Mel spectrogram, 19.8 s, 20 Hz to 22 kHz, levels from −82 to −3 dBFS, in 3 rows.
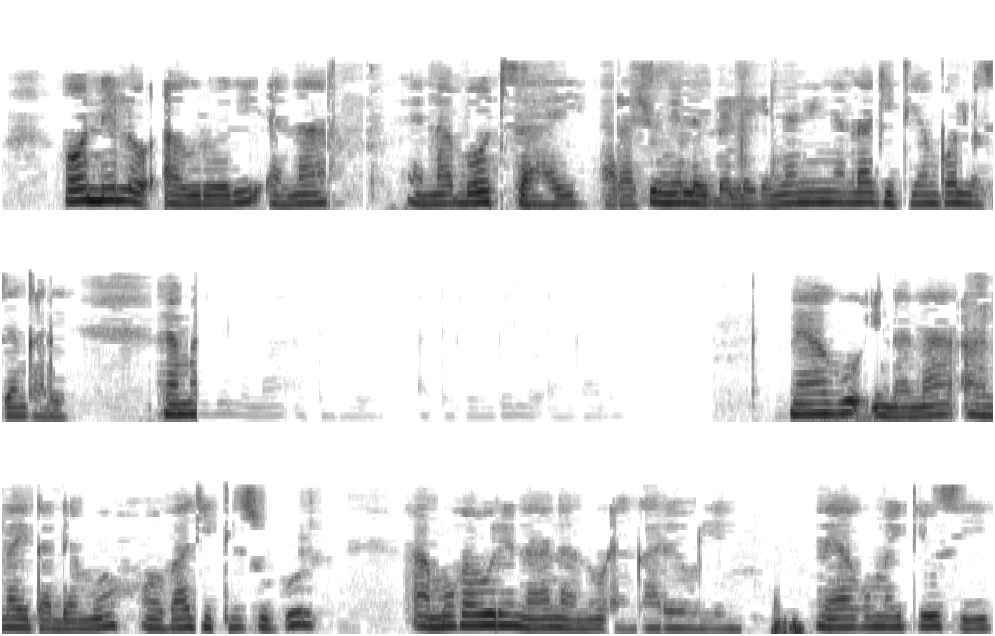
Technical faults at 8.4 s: low-bitrate audio saved at a high bitrate; one channel inverted

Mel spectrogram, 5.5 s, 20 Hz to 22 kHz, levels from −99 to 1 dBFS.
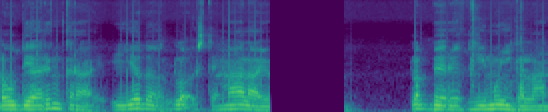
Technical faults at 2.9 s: periodic USB or driver dropouts; playback stall

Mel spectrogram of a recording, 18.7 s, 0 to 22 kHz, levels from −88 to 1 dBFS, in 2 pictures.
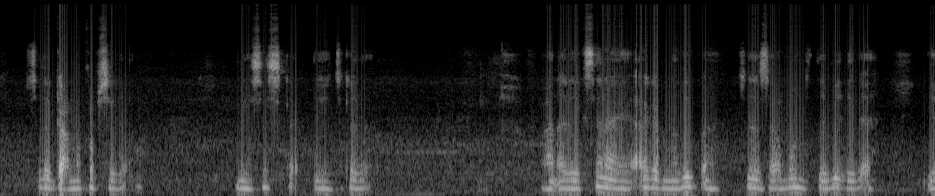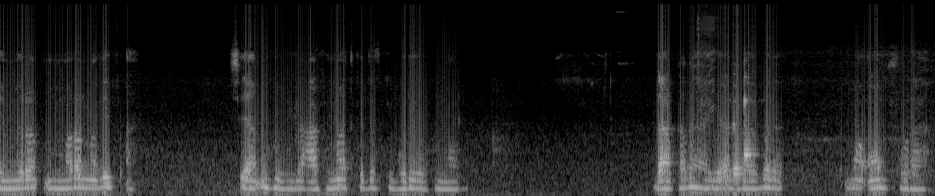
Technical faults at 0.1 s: block size mismatch (truncated)

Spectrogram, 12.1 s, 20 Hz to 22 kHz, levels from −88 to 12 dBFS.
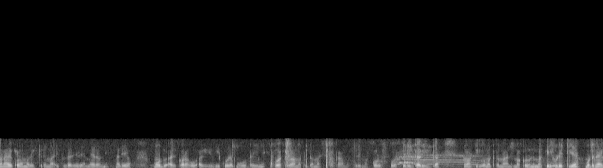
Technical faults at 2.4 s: GSM full-rate codec

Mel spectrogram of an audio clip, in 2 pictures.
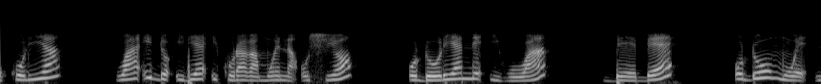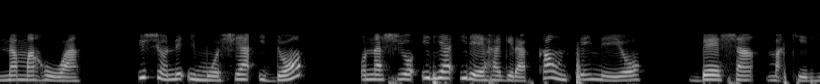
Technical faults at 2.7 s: Opus compression

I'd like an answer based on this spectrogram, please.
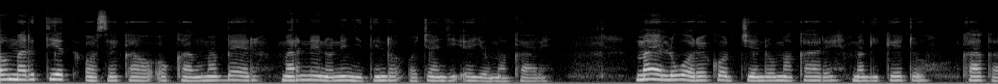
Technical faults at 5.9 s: none

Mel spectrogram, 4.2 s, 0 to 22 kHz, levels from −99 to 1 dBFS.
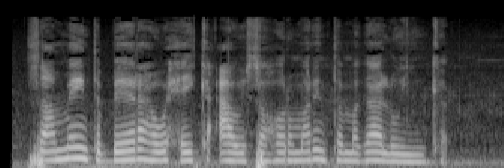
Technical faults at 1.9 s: dropped samples

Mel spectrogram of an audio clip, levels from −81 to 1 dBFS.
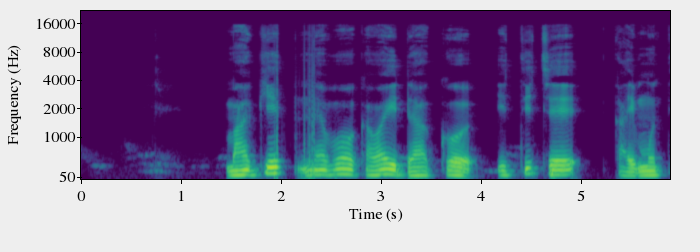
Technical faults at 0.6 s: none

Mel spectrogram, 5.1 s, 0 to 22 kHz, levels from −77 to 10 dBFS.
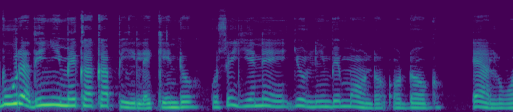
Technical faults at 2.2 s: microphone volume stepped down

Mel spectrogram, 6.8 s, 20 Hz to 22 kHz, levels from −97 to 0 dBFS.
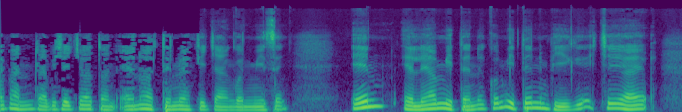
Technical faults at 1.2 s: adaptive stream starting at a low bitrate

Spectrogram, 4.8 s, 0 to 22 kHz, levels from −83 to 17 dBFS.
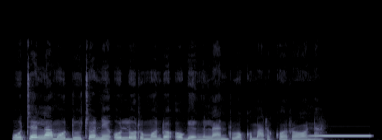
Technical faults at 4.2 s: loudspeaker feedback squeal

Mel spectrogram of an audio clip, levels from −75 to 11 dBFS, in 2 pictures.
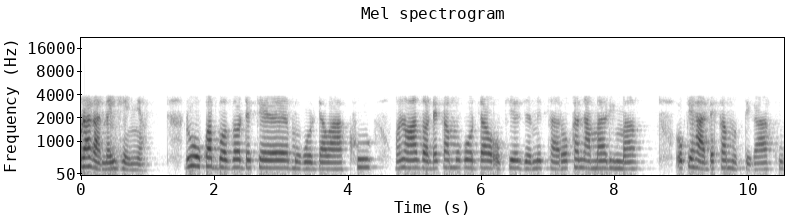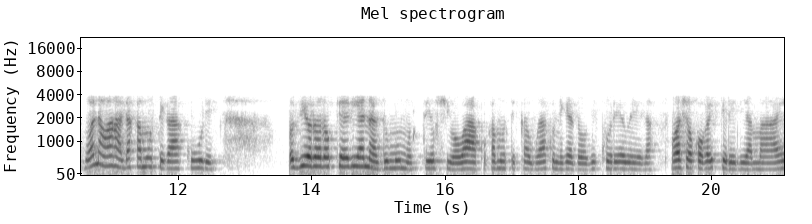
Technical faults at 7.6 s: GSM full-rate codec

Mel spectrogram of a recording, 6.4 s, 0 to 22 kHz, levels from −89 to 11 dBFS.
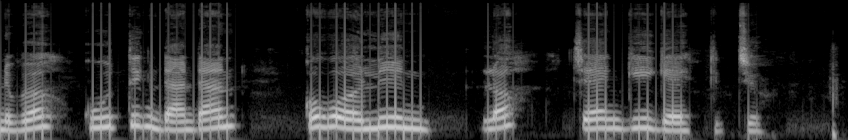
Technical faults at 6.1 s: periodic USB or driver dropouts

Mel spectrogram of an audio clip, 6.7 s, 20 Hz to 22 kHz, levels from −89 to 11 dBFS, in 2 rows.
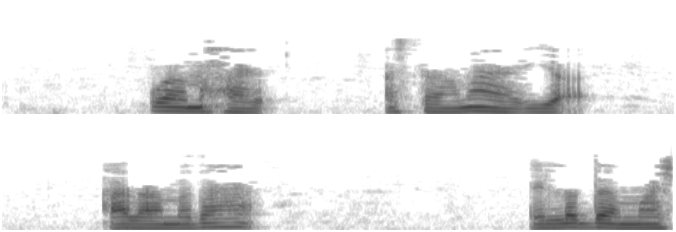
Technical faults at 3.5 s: MP3 compression

